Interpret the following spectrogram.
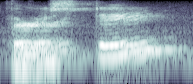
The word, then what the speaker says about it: Thursday: So, I just could notice the pronunciation of Thursday. Be careful with the pronunciation of this day because it's it's not T, it's Thurs- Thurs- day.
